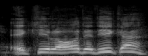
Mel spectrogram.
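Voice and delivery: declaimed scripture cue; leading a responsive reading. Real, not acted. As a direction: call out the verse for a response. Leads congregation in responsive verse.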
